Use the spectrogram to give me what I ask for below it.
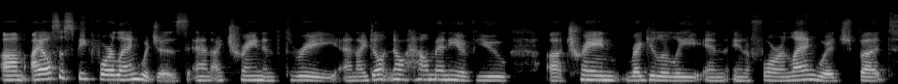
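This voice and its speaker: In an American accent, a woman of medium pitch speaks with ordinary pitch variation over a quiet background. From United States. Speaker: intercultural trainer and consultant. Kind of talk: webinar presentation. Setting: webinar. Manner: hesitant, many fillers.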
